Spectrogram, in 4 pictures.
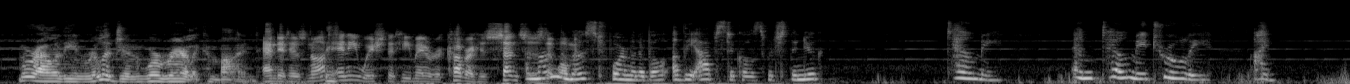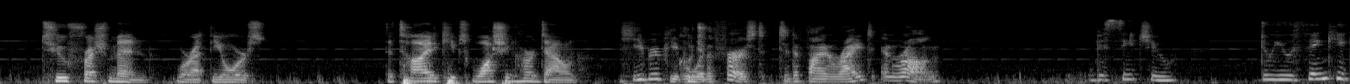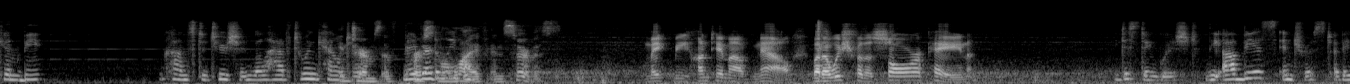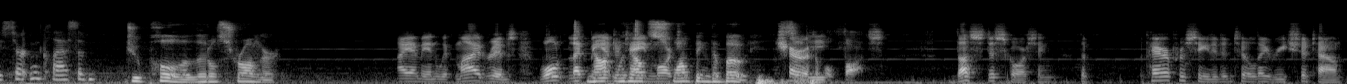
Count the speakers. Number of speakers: five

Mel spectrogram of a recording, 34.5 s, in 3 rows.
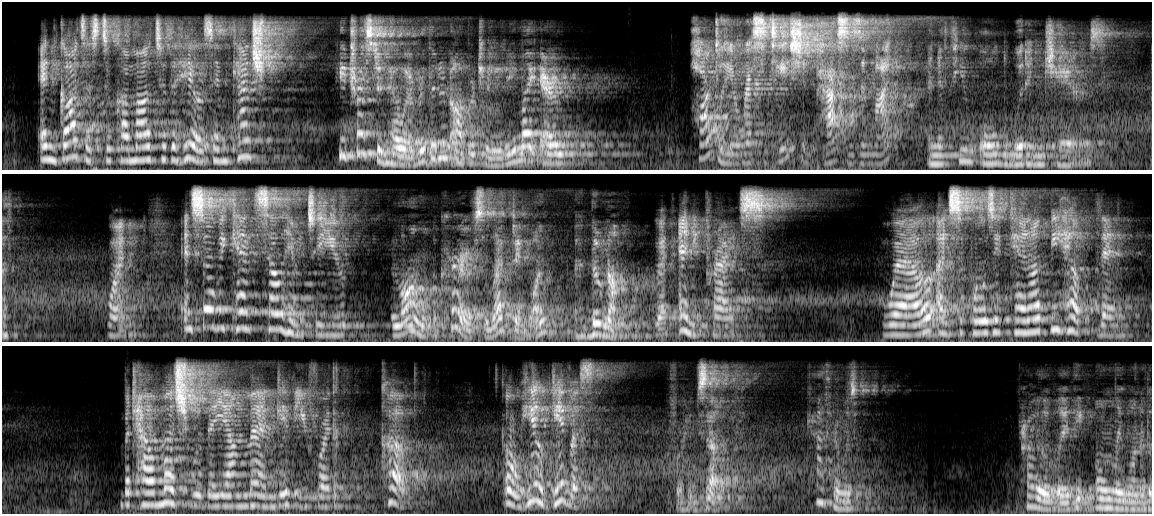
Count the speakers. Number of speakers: four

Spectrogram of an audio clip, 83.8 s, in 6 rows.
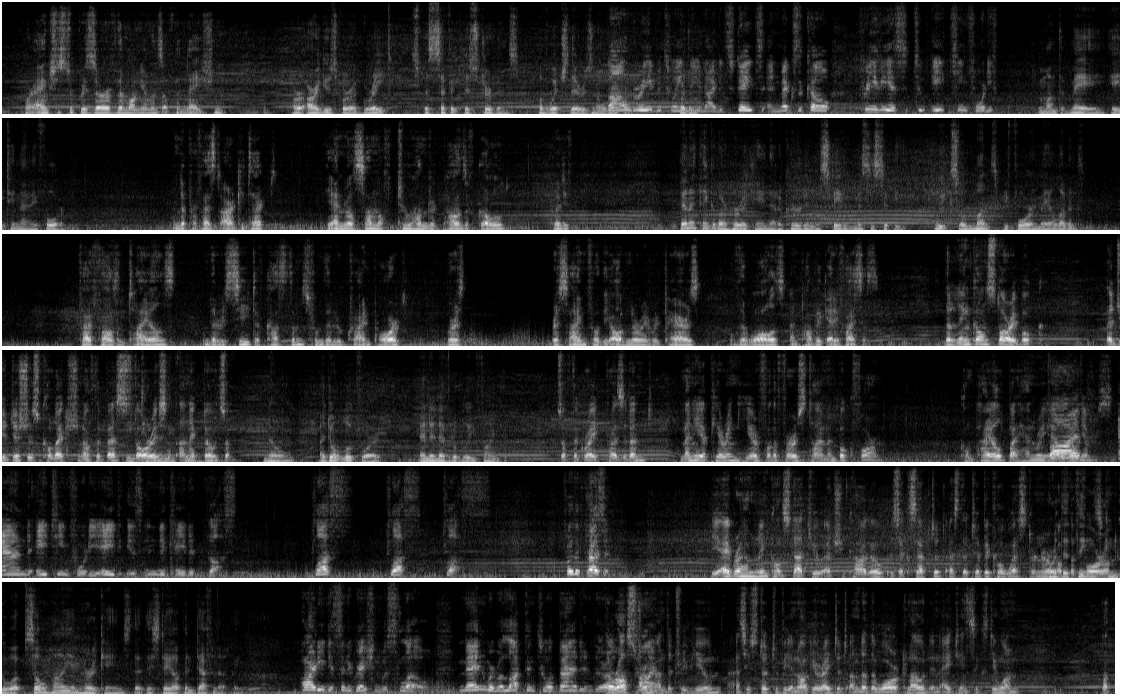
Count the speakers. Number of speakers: three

